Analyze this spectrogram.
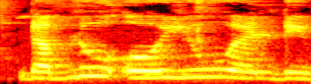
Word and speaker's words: would: WOULD. Would. SHOULD. Should. COULD. Could. L is silent.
